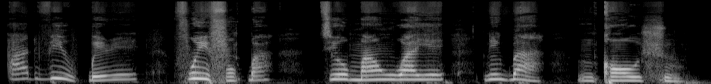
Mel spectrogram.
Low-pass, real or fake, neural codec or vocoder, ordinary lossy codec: none; real; none; none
